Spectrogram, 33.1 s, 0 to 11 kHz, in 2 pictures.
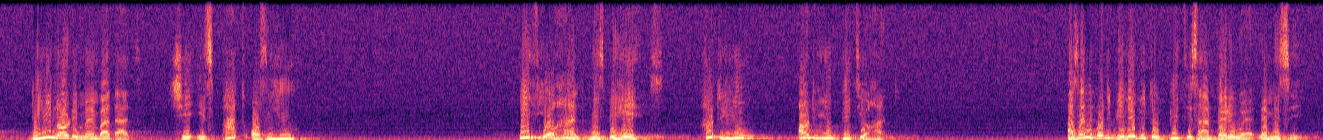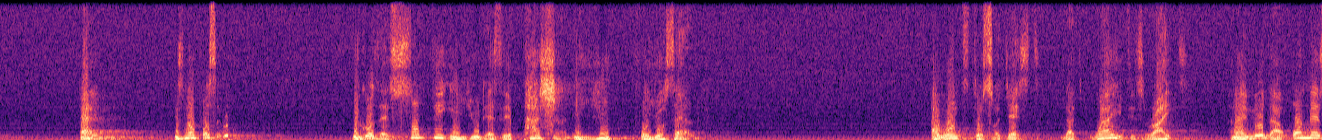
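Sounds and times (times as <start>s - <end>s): low electrical hum: 0.0s - 33.0s
microphone hiss: 0.0s - 33.0s
man speaking: 0.4s - 4.0s, 6.2s - 11.4s, 13.4s - 16.6s, 17.5s - 19.9s, 20.9s - 25.5s, 28.2s - 33.0s.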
